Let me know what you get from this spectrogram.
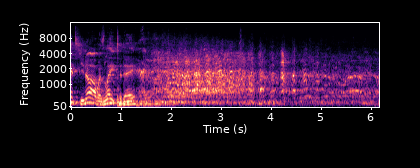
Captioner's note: audience laughing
